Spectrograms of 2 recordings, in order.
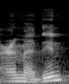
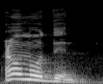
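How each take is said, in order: First: The first two vowels are a sounds. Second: The first two vowels are u sounds. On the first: "seperti biasa" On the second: "ain dan mimnya di dhammah"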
